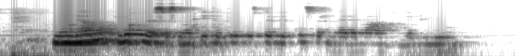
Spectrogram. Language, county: Lithuanian, Marijampolė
